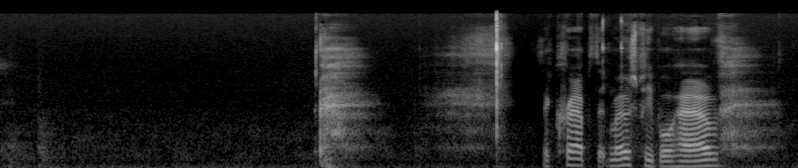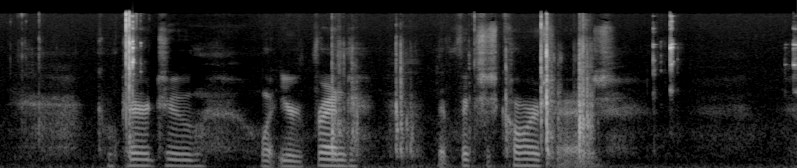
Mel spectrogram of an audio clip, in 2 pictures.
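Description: Small metal tool bits click and rattle in a plastic case.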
